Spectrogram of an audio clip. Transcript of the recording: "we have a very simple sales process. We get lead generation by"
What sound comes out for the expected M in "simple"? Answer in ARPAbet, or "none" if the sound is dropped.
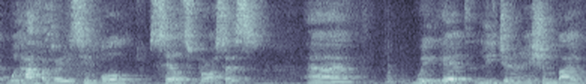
M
